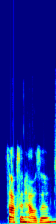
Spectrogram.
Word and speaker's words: Sachsenhausen: And then there's this whole backstory about how the cows are from, forgive the pronunciation, is it Sachsenhausen? – Sachsenhausen.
